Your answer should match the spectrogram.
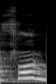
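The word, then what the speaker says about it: folk: नाम क्या है इसका, फोक गेम्स, एफ ओ एल के, इसमें एल साइलेंट है।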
